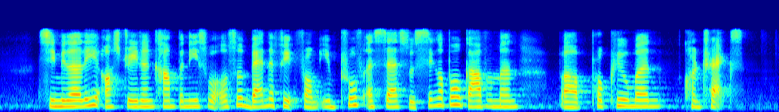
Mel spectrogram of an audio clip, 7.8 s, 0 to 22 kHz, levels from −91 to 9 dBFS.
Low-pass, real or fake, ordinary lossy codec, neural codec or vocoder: 7.2 kHz; fake; none; codec, 24 kHz, 1.2 kbps, DualCodec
